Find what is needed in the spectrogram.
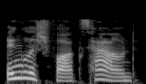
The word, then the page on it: English foxhound: British English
